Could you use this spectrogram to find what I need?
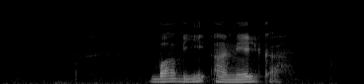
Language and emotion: Russian, neutral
